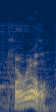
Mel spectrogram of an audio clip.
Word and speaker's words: Karel: This gentleman here is Karel, or Carl, some people pronounce it Carl, I guess, I don't know. I choose to say Karel.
